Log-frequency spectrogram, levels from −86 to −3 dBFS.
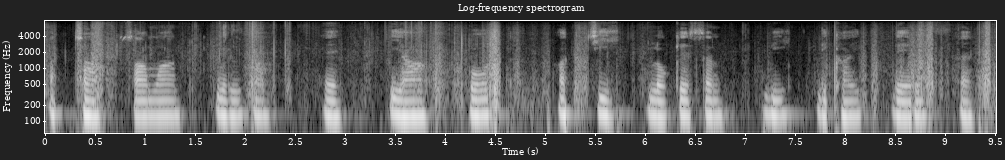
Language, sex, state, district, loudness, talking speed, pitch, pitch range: Hindi, male, Rajasthan, Jaipur, -23 LUFS, 80 wpm, 125 Hz, 120-135 Hz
